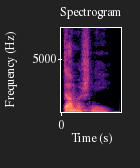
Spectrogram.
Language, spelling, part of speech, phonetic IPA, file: Russian, тамошний, adjective, [ˈtaməʂnʲɪj], Ru-тамошний.ogg
- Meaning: of that place, of those places, local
